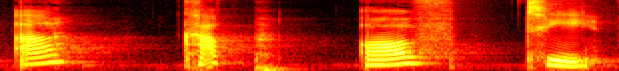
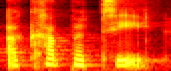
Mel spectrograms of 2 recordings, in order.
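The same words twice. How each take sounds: First: Each word is said fully and separately. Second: The words run together with weak schwa vowels. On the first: The speaker calls it wrong. "If we had to read all the words separately ... it doesn't sound natural" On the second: The speaker calls it right. "we would just have the schwa at the beginning and the schwa um, after the word cup"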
